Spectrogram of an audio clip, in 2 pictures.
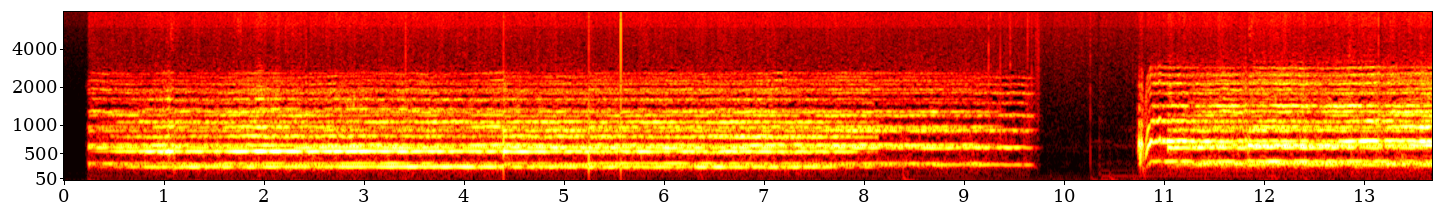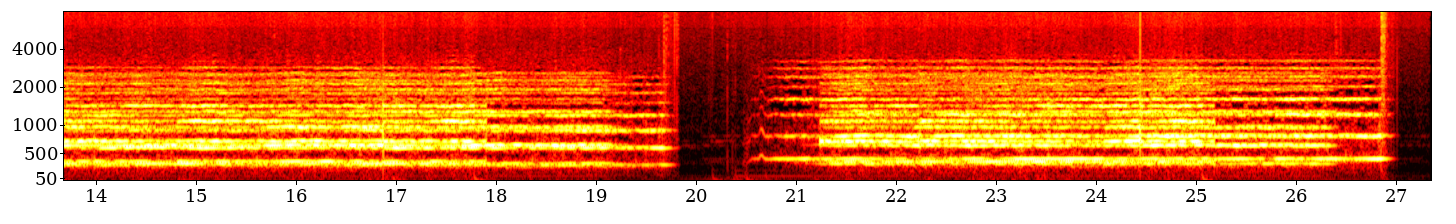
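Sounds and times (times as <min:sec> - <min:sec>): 
building chords: 0:00.3 - 0:09.8, 0:10.8 - 0:19.8, 0:20.6 - 0:27.0.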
